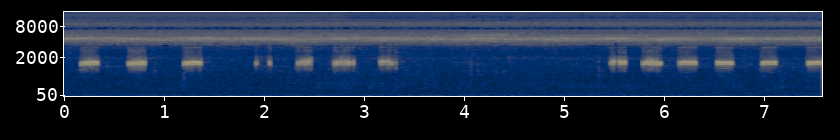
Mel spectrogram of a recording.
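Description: A male northern mole cricket, an inch-long burrowing species, sings from its burrow entrance in short, regular chirps, a steady pulsing trill repeated in bursts with a pause midway, set against a constant high-pitched insect hiss in the background.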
